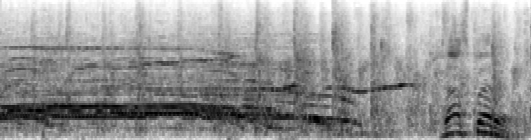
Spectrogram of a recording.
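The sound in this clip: Crowd cheering and whooping loudly for Allen Iverson's entrance at a live interview event in London, a dense, steady roar of voices that holds throughout.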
